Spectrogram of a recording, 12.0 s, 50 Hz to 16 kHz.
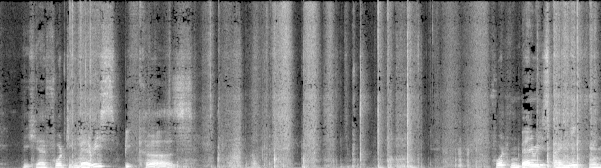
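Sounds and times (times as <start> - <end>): hands handling cardboard box: 1.3 - 12.0.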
